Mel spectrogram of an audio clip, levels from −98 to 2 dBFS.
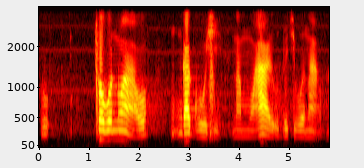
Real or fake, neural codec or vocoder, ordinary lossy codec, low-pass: real; none; none; 3.6 kHz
